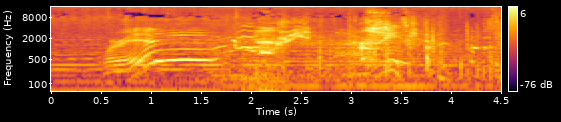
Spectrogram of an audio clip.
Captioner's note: gasping; giggling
